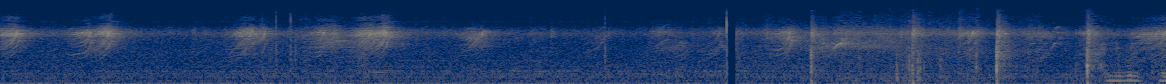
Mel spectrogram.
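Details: Azure-winged magpie nestlings, excited as their parents return with food after a long wait and close to fledging, utter high thin chirps in bursts every second or so, over steady background hiss, with people talking near the end.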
